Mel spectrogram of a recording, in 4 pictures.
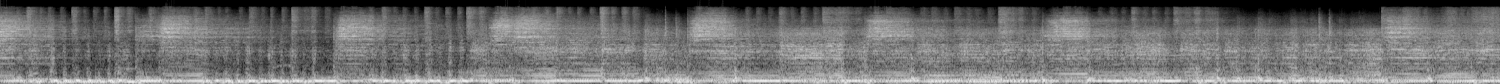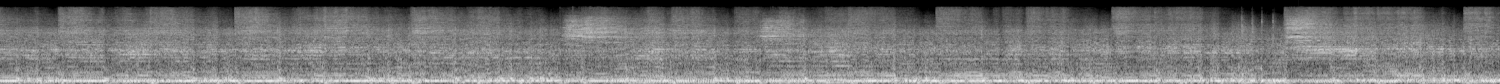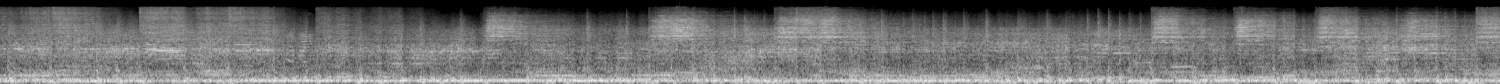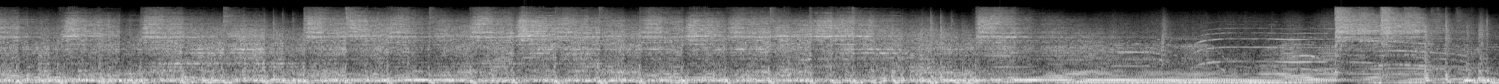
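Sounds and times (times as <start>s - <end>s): drum kit and crashing cymbals: 0.0s - 57.0s, 58.3s - 59.9s
rock band playing live: 0.0s - 59.9s.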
